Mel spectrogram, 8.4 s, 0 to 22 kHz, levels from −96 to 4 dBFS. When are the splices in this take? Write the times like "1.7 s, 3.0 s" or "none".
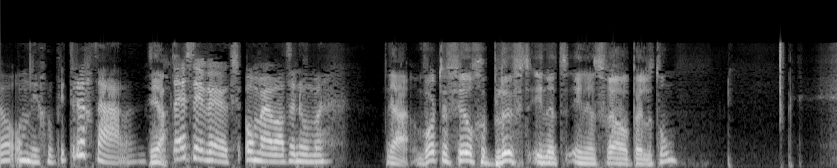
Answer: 1.7 s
